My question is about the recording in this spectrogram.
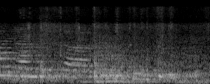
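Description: Indistinct background voices of visitors, mostly high-pitched children's voices, talking and calling.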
